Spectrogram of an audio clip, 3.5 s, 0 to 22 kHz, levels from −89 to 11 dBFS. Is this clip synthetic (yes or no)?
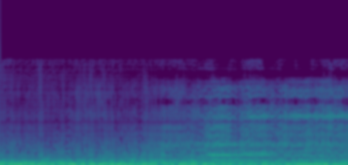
yes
